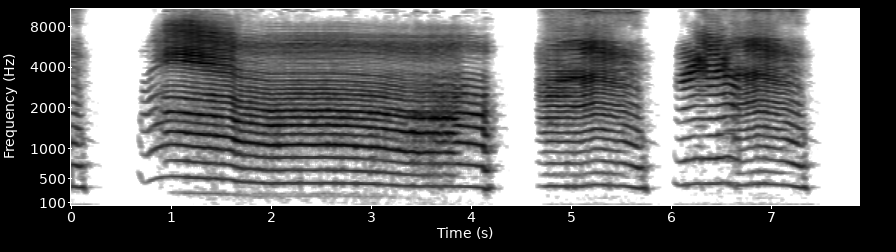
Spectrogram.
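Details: Angry cat giving a long drawn-out yowl lasting about three and a half seconds, then two shorter yowls, each harsh and steady-pitched with a hoarse, noisy edge.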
